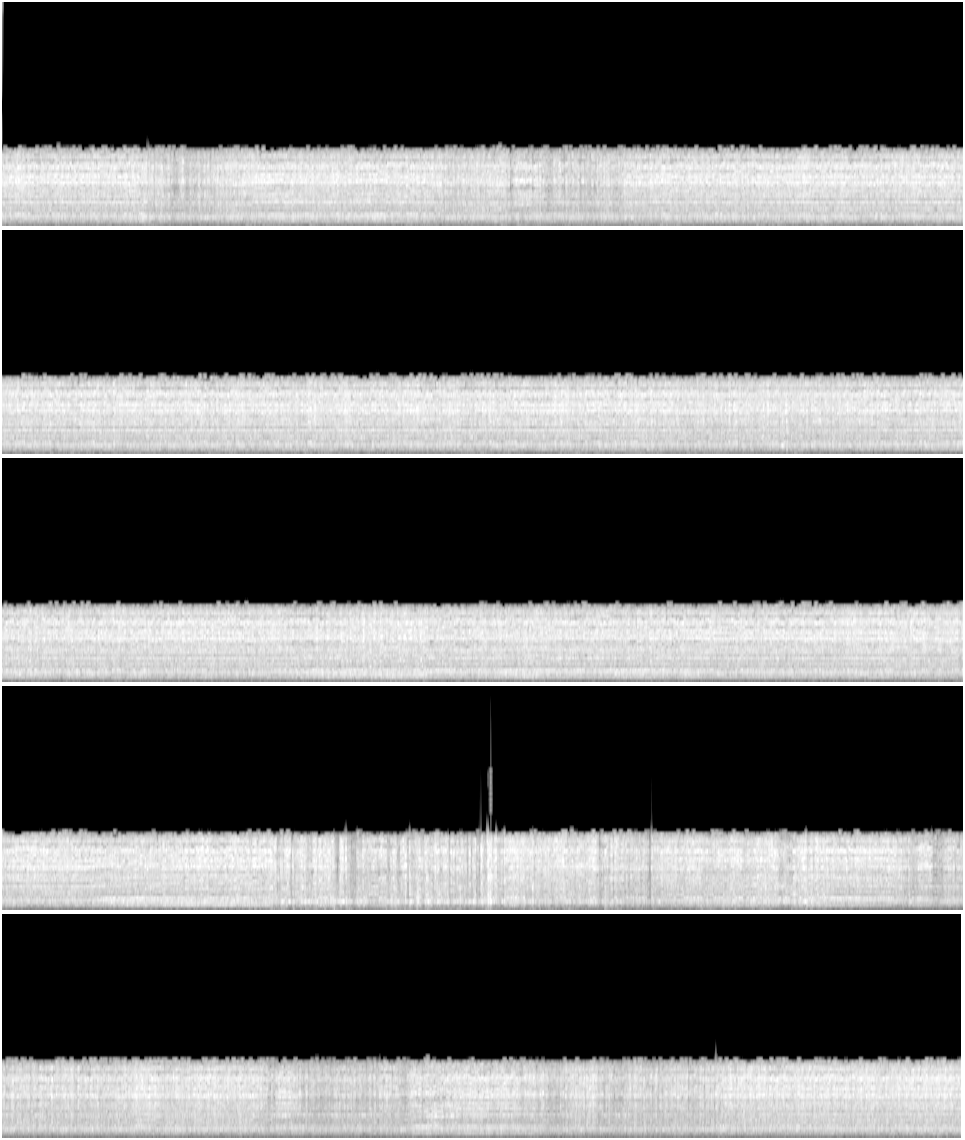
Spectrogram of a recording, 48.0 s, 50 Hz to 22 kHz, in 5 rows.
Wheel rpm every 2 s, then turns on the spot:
160, 160, 160, 160, 160, 160, 160, 160, 160, 160, 160, 160, 160, 160, 160, 160, 160, 180, 160, 160, 160, 160, 160, 160.
none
